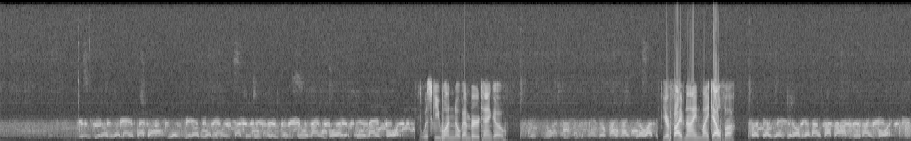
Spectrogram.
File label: romania 40m ssb; 2009 arrl ssb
